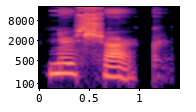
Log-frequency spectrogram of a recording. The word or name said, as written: nurse shark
